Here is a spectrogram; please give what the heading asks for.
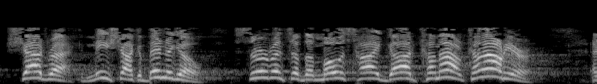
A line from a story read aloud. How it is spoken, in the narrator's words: Nebuchadnezzar came as close as he could to the door of the flaming furnace and shouted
